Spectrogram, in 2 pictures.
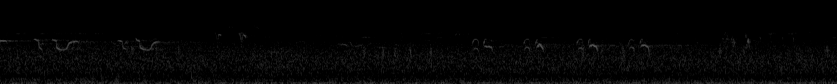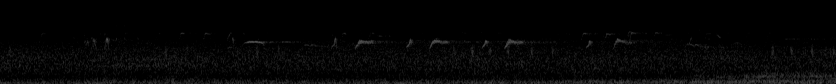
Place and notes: Wickersheller Brücke, Oestrich-Winkel, Deutschland - Wintermorgen im Ersnt-Bach-Tal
